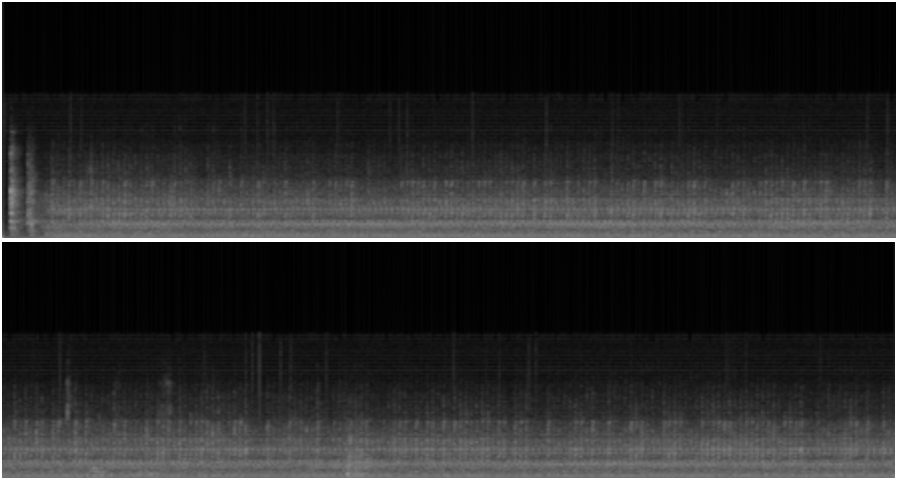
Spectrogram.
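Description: Film projector running, a steady mechanical whir with a constant hum that sets in about half a second in.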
